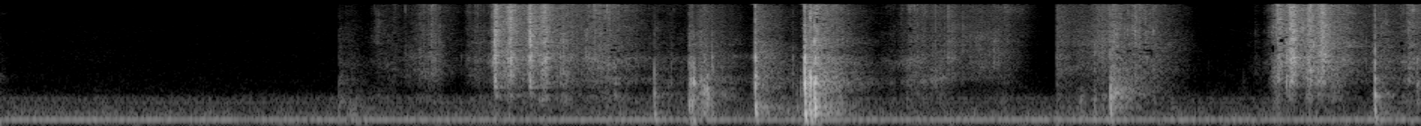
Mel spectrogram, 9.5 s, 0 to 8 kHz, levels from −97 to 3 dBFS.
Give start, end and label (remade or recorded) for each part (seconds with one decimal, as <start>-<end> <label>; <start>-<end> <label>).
0.0-4.6 recorded; 4.6-5.2 remade; 5.2-6.1 recorded; 6.1-7.4 remade; 7.4-9.5 recorded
